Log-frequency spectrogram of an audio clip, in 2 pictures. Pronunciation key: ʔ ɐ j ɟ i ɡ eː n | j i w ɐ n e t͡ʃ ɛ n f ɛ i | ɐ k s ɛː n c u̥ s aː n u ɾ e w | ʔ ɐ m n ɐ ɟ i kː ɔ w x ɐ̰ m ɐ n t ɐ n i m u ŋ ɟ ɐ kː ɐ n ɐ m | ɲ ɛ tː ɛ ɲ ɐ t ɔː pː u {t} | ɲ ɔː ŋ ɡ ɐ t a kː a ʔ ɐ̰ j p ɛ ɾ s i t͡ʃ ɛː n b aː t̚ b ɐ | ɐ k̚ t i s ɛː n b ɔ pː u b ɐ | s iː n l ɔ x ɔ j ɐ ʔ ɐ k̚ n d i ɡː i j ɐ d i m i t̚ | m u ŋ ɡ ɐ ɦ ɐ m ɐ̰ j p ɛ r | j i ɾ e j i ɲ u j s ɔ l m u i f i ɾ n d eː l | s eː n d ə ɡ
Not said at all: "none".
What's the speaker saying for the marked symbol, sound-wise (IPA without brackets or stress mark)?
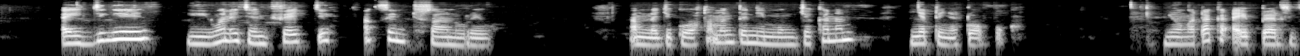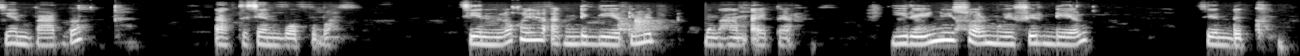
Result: k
